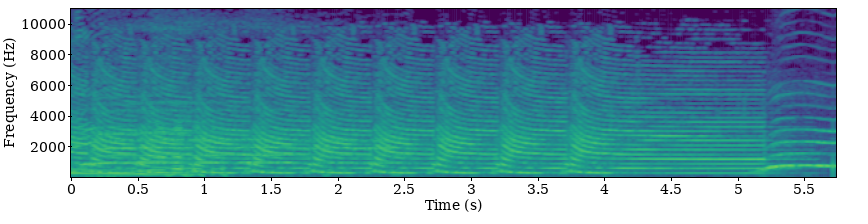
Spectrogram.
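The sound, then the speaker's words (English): A loud DJ air horn fires a rapid series of about eight blaring blasts, then ends on one long rising honk, with no voices over it. “Oi, oi, oi, oi, oi, oi, DJ, DJ, DJ, DJ, give us some fucking air horns.”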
